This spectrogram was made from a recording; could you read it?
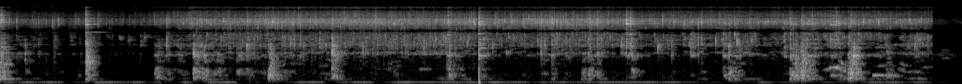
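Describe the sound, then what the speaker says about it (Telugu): Onions and coarsely crushed garlic frying in a pan for an Andhra-style spinach dal, giving a steady, close hiss and crackle that runs the whole time beneath a person talking. "ఉల్లిపాయలు ఇలా ఫ్రై అవుతున్నాయి కదండి"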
